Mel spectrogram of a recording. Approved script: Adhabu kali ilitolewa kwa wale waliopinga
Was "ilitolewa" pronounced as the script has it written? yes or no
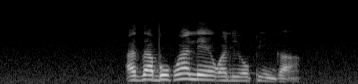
no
